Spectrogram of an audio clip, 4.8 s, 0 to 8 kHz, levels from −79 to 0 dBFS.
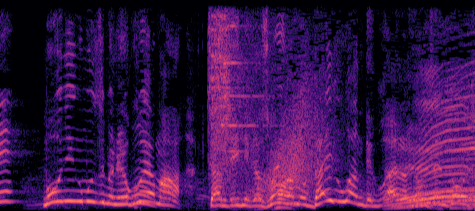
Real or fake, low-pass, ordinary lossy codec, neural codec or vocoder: real; none; none; none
